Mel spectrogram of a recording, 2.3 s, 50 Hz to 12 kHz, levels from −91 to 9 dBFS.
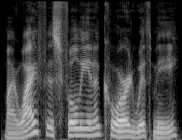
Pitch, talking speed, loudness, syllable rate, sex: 150 Hz, 210 wpm, -17 LUFS, 4.6 syllables/s, male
